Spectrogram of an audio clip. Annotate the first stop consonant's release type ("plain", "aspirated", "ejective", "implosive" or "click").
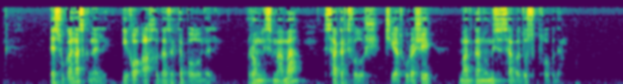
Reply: ejective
